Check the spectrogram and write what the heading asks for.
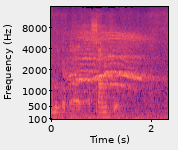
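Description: A man's voice speaking, a drawn-out "so" before he goes on explaining.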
